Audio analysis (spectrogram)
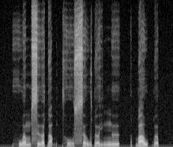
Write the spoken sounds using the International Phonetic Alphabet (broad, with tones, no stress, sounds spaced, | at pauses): h w ə˧ m s ɨ˨˦ ə̯ ɗ a̰˧˨ m t̪ʰ o̤˨˩ s ə˧˩ w ɗ ə˧˩ j ŋ ɨ˧ | ɓ a˧ w ɓ ə˨˩ p̚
